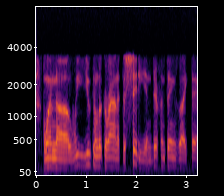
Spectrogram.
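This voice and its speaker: A man talks in a plain, everyday voice at medium pitch. His intonation stays fairly even. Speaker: caller. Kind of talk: phone call discussion. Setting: phone call.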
